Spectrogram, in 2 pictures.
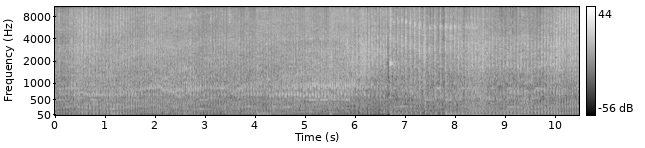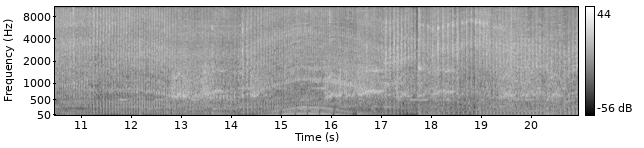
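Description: A small motor engine hums steadily.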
